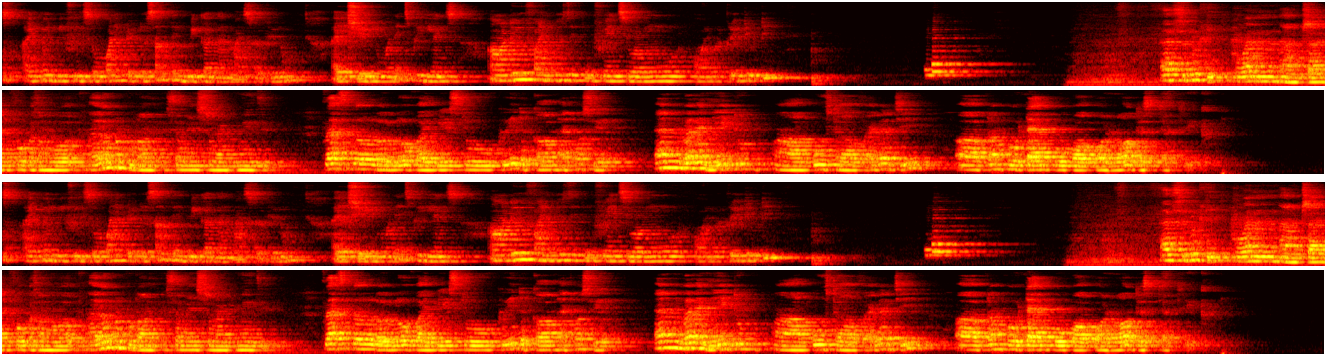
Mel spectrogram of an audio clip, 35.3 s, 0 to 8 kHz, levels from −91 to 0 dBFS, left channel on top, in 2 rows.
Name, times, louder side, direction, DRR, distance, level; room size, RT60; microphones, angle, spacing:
voice 1, 0.0-6.0 6.5-10.3 10.8-10.9 12.3-12.6, left 1 dB, 25° left, -5 dB, 0.6 m, -33 dB
voice 2, 15.4-21.2 21.9-25.7 26.3-27.6 27.9-29.8 30.3-33.5, right 1 dB, 70° right, -6 dB, 1.1 m, -25 dB
3.5 x 2.4 x 2.7 m, 1.3 s
head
